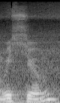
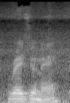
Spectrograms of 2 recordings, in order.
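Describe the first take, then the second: First: It is pronounced in the English style. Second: It is pronounced in the French style. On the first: To start again after a pause. "영어식으로 읽으면 resume이 되거든요" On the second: A document listing one's work history. "불어식으로 읽은 건데 이거는 이력서라고 해석하고요"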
